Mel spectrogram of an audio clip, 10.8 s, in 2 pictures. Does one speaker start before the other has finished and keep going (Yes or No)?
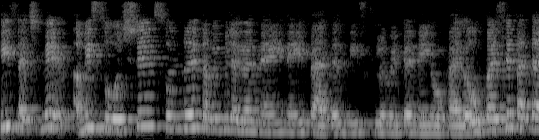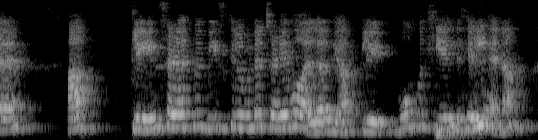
No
